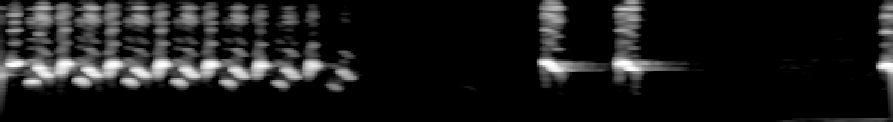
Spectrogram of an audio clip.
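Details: Sooty-headed bulbul in lively wild-style song used as a lure to make other bulbuls sing: a fast rolling run of bright chirps for under two seconds, then silence and two separate sharp notes.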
